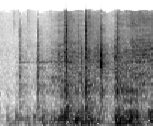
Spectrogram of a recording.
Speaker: and there we have it that's a clock ticking away there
